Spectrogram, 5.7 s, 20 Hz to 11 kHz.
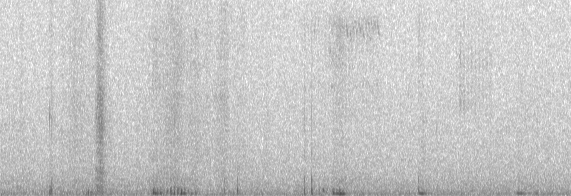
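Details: Thomas, a domestic cat receiving his first massage in December 2021, purrs softly beneath frequent rustling and handling noises, short thumps and brushing sounds scattered across the recording.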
